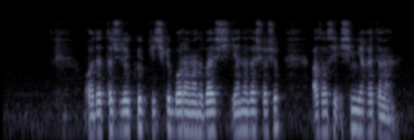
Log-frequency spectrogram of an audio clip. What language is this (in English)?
Uzbek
